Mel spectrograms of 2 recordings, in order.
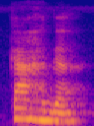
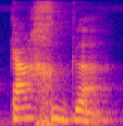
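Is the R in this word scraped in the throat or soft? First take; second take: soft; scraped. First: The R is a soft sound, not scraped. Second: The R scrapes at the back of the throat. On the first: "aqui é um ambiente propício para eu usar esse aqui" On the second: "numa situação velar, né? Raspando na garganta"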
